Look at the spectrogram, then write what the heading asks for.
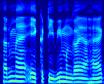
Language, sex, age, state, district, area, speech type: Dogri, male, 18-30, Jammu and Kashmir, Udhampur, rural, spontaneous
